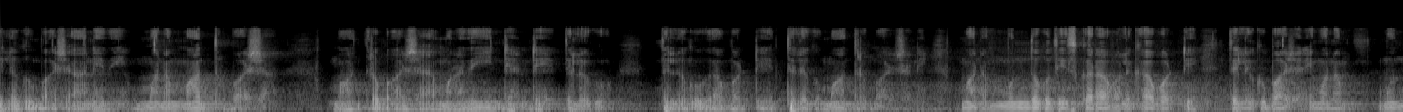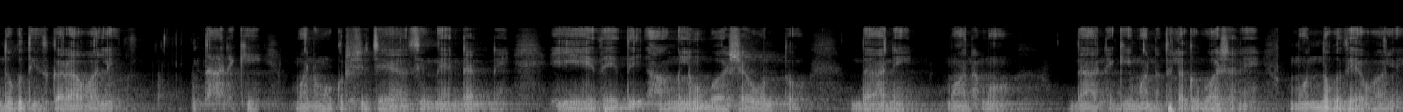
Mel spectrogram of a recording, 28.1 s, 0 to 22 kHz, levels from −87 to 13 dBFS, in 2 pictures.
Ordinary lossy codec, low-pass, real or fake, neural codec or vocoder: none; none; real; none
